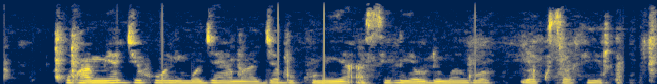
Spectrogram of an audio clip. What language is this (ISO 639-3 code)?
swa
